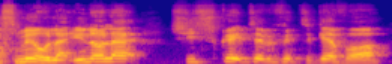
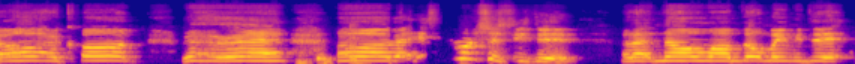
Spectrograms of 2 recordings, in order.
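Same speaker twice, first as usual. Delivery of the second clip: pitched-up pleading, hammed-up child sobbing; mock bawling kid; 7 semitones higher, 4 dB louder than usual. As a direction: beg your mum like a sobbing kid. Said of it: "I was just crying".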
